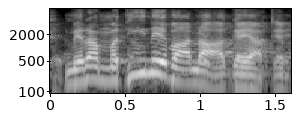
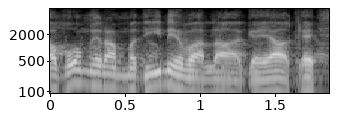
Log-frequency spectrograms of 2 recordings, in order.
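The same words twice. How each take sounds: First: Higher, louder joyful repeat; मदीने stretched, higher and louder; rising joy. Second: Said in the usual way. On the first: Acted. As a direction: lift it with joy the second time. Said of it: "repeat, raised". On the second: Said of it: "first take of repeated line".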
